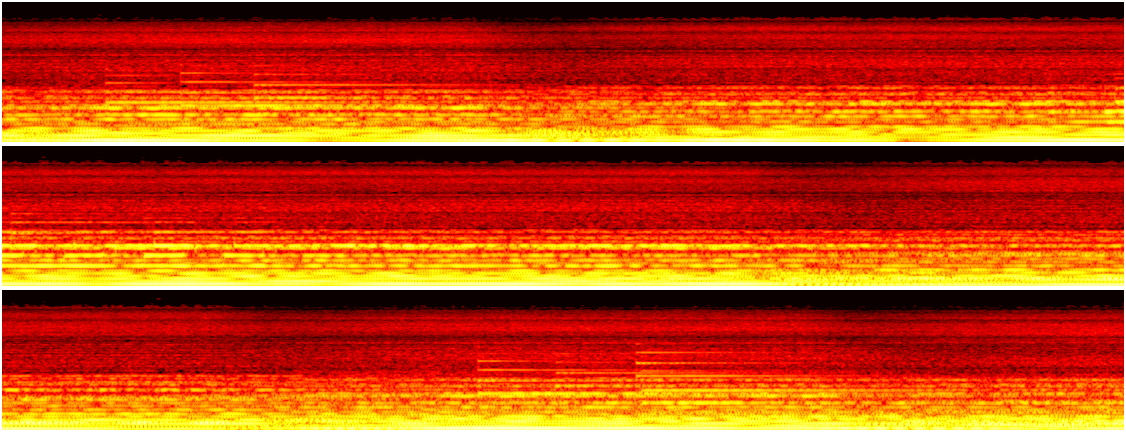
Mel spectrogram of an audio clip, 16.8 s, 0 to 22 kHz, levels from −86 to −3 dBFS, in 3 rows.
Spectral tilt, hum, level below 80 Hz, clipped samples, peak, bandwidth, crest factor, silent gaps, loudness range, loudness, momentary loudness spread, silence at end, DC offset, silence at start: -8.5 dB/octave; none; -16 dBFS; under 0.1%; -2 dBFS; 11 kHz; 12 dB; none; 3 LU; -15 LUFS; 5 LU; 0 s; under 0.1%; 0 s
